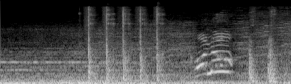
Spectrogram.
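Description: Knocking on the front door of a family home as police arrive in a crime drama: a quick run of five sharp, distinct raps, followed by a person speaking nearby.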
